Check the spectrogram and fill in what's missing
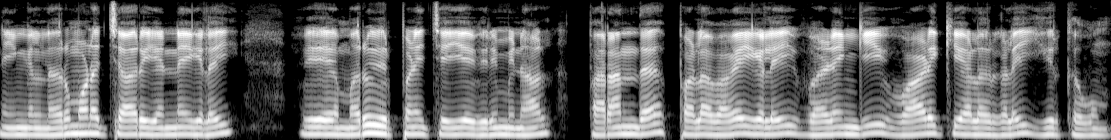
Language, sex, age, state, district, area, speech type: Tamil, male, 30-45, Tamil Nadu, Viluppuram, rural, read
